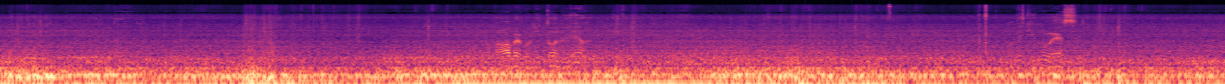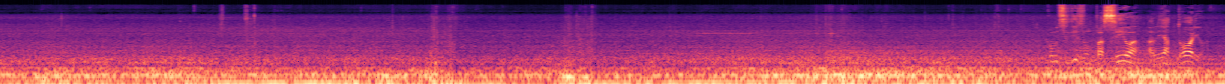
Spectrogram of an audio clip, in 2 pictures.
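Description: A car driving on city streets, heard from inside the cabin: a steady low rumble of engine and tyres.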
